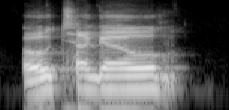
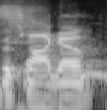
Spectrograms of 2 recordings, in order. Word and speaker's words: Otago: Otago is Otago.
